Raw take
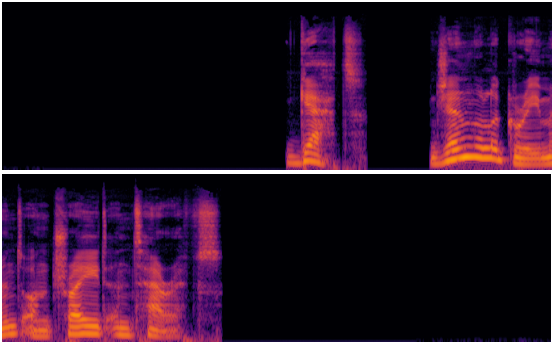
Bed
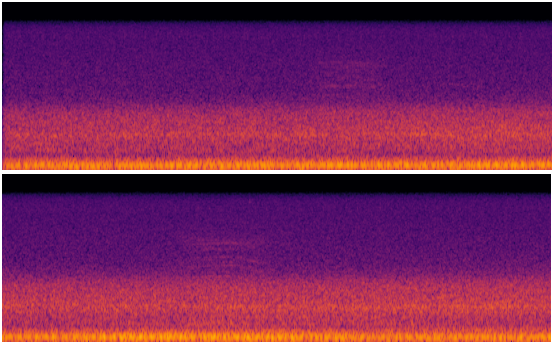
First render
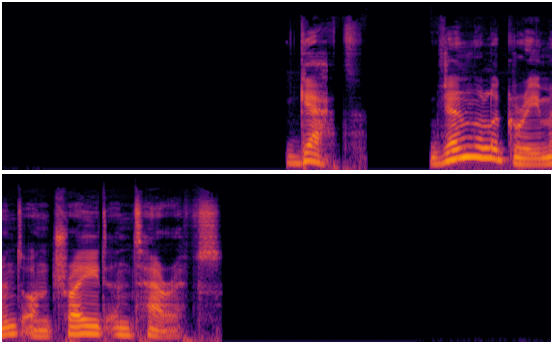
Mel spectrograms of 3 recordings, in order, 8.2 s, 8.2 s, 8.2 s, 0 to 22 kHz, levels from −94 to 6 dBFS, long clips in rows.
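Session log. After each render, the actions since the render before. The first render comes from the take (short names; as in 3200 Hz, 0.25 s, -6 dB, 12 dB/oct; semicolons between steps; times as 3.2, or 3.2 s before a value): 2.43–3.32 EQ curve 950 Hz 0 dB, 1300 Hz -8 dB, 3600 Hz -28 dB, 5400 Hz -23 dB, 13000 Hz +6 dB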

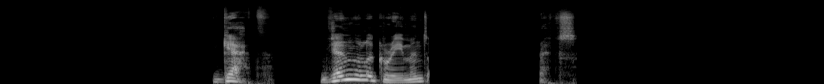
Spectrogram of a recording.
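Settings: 2.16–3.76 doubler 13 ms -3 dB; 4.29–5.4 mute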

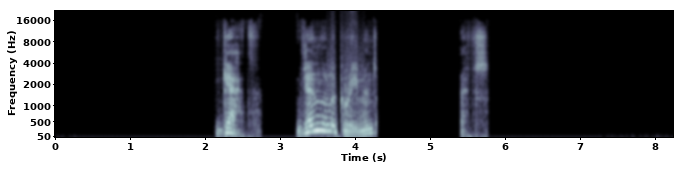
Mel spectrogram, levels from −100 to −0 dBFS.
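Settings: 3.61–4.12 backlash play -28.5 dBFS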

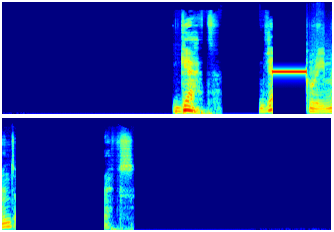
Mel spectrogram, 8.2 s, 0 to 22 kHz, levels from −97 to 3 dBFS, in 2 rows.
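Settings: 2.16–2.62 tone controls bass +13 dB, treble +5 dB; 3.37–3.8 bleep 1700 Hz -7.5 dBFS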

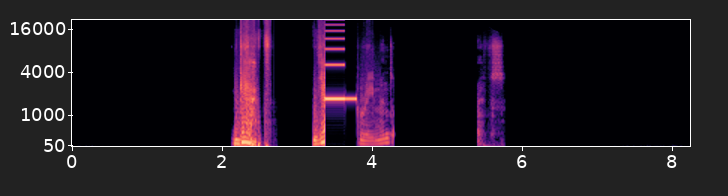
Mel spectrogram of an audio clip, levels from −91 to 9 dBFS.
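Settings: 2.17–3.64 sample leveller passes 5; 4.18–5.64 small resonant body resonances 400/1000 Hz, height 13 dB, ringing for 25 ms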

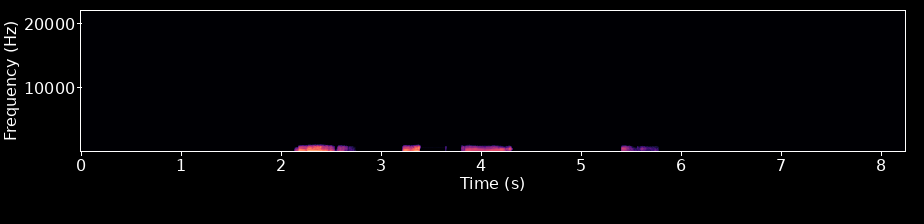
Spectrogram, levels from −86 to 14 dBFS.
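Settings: steep low-pass 720 Hz 96 dB/oct; low shelf 160 Hz -9.5 dB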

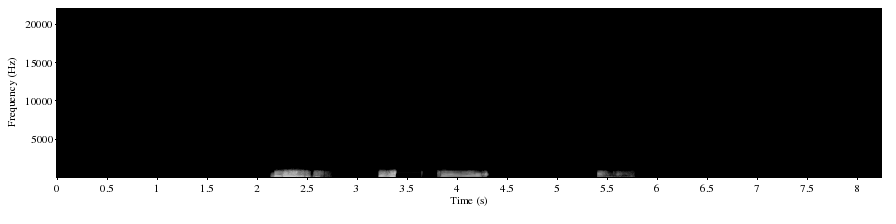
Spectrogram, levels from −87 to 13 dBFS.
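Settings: bell 210 Hz -5 dB 2.5 oct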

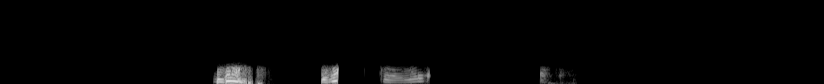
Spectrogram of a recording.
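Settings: gain +2 dB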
